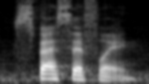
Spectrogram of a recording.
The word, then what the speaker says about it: specifically: The common mistake is adding an extra syllable. Learners often say speh-sif-ick-lee, 5 syllables. But actually, it is 4 syllables. Speh-sif-ick-lee. The ally ending becomes just lee.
